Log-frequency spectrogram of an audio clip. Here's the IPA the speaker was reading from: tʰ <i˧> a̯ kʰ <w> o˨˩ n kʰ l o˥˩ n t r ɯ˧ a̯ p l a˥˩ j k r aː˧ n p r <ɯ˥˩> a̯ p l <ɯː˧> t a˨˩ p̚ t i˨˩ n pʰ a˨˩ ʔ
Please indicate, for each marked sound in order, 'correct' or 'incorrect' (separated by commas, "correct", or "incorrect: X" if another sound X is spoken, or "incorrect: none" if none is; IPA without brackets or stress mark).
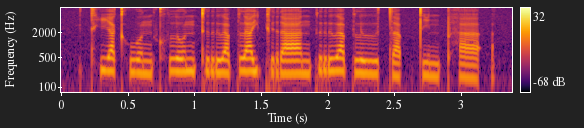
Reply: correct, correct, correct, correct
